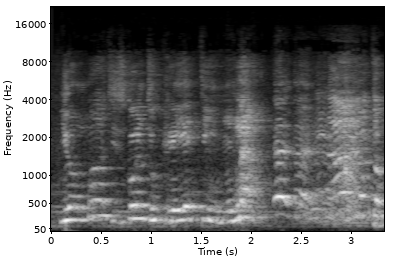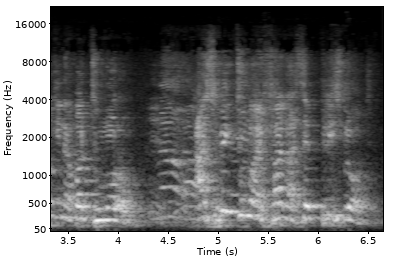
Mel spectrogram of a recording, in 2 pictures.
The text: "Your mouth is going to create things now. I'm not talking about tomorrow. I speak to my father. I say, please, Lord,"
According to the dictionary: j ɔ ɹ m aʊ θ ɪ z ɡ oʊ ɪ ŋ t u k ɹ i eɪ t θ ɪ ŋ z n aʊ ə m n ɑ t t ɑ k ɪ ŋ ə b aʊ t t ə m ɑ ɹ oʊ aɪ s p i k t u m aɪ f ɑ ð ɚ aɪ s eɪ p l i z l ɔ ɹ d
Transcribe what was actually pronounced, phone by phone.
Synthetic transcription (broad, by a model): j ɔ m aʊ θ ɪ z ɡ oʊ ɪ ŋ t u k ɹ i eɪ t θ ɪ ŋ n aʊ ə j n ɑ t t ɑ k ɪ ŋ ə b aʊ t t ə m ɑ ɹ oʊ aɪ s p i k t u m aɪ f ɑ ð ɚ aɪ s eɪ p l i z l ɔ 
